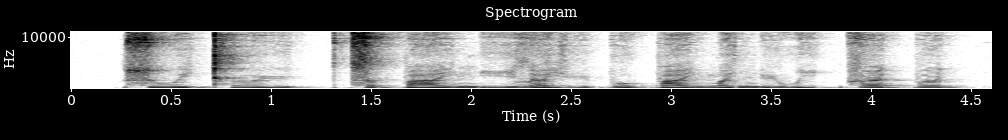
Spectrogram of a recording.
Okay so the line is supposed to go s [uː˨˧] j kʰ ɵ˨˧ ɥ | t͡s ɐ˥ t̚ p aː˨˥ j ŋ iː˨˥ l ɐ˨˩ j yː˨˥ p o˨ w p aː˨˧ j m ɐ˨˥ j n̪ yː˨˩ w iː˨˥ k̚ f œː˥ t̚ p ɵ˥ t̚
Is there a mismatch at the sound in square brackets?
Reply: no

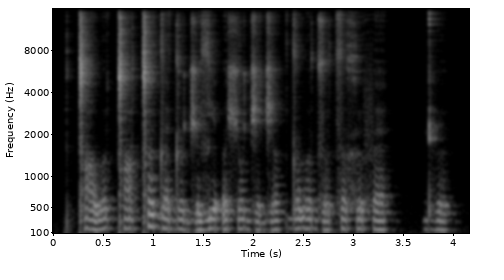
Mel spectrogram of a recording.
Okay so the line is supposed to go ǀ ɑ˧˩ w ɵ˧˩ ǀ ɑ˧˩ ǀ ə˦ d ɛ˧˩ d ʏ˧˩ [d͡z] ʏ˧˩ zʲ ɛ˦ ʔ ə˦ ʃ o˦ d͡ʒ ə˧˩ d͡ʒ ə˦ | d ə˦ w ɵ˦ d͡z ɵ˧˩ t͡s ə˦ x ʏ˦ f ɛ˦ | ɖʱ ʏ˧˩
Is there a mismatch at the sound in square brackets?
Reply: yes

